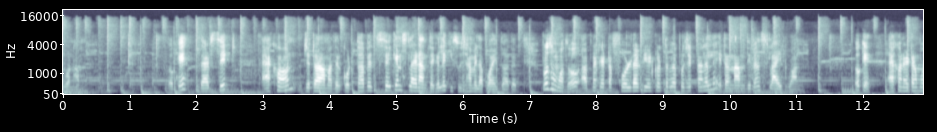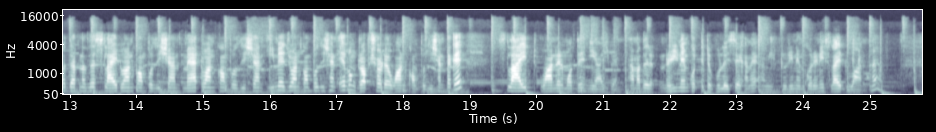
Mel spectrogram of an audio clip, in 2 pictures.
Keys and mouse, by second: 1.0 KP_1, 1.0 e, 1.4 Return, 8.3 click, 9.9-11.5 typing, 13.5-14.2 typing, 13.7 click, 14.6 ctrl+click, 16.0 ctrl+click, 17.5 ctrl+click, 19.0 click, 24.7 KP_1, 25.1 Return.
